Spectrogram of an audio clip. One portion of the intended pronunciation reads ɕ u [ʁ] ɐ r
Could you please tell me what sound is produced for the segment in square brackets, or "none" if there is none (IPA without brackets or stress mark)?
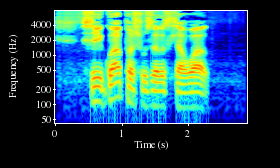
z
